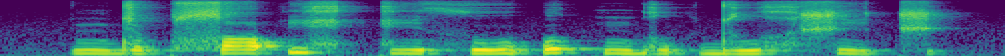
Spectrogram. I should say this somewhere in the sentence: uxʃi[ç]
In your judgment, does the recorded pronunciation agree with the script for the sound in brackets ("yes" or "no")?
no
